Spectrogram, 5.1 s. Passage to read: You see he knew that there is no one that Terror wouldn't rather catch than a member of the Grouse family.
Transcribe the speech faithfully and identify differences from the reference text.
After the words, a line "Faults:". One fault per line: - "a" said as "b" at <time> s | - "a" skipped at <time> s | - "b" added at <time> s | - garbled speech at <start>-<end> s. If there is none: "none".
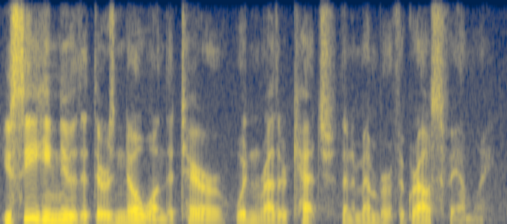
You see he knew that there is no one that Terror wouldn't rather catch than a member of the Grouse family.
Faults:
none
